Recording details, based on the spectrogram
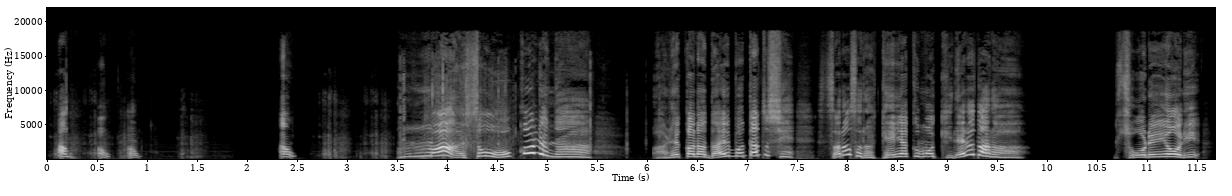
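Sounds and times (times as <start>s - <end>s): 
crackly chewing: 0.0s - 6.1s
teeth biting into a hard-baked rice cracker: 0.3s - 1.7s, 2.6s - 6.0s
speech: 4.2s - 9.8s, 10.7s - 11.6s.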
